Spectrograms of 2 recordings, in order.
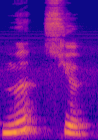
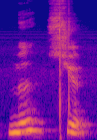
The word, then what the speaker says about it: monsieur: E da mesma forma que esse EUR, eu não pronuncio o R, e eu também vou falar monsieur, monsieur.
